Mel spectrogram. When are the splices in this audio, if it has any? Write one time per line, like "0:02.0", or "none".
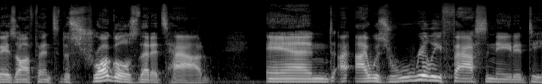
none

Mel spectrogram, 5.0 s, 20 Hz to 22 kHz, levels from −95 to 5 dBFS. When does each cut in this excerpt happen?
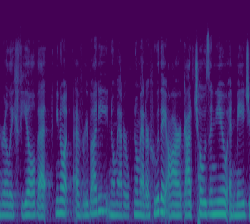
0:01.1
0:01.4
0:02.6
0:03.8

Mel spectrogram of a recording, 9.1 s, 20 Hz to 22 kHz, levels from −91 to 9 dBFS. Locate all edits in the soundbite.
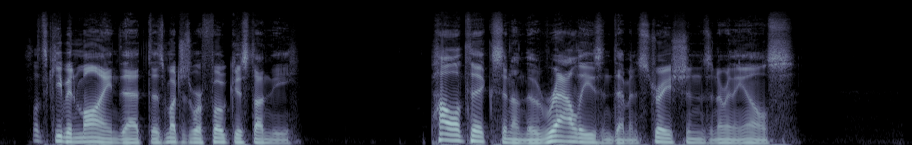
none

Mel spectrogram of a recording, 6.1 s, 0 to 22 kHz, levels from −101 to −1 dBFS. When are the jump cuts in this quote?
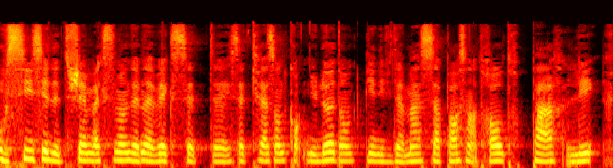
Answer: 0:01.4

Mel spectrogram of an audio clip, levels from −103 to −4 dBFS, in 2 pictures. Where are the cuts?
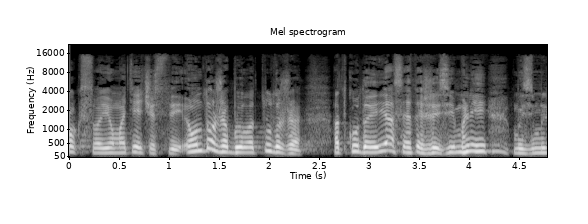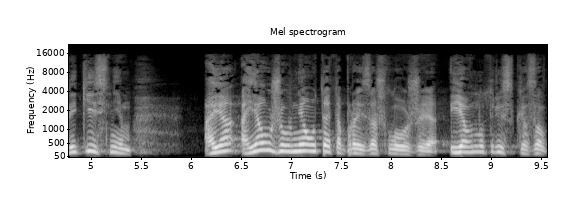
none

